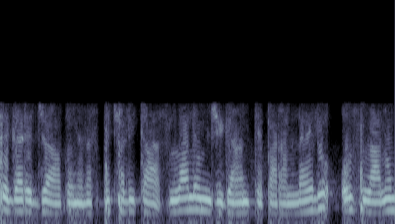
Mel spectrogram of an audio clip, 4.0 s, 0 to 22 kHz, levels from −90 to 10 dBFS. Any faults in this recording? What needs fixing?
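Throughout the speech, heavy G.723.1 codec damage cuts everything above 3.8 kHz. Its coarse 30 ms frames and slow voice model add hoarseness and smeared consonants, which fits a rate near 6.3 kbit/s. Simple low-pass filtering would muffle without that roughness. Prevent it by using a wideband codec at a higher bitrate.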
